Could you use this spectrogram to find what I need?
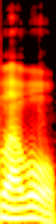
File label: "vavo", top, wamesa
